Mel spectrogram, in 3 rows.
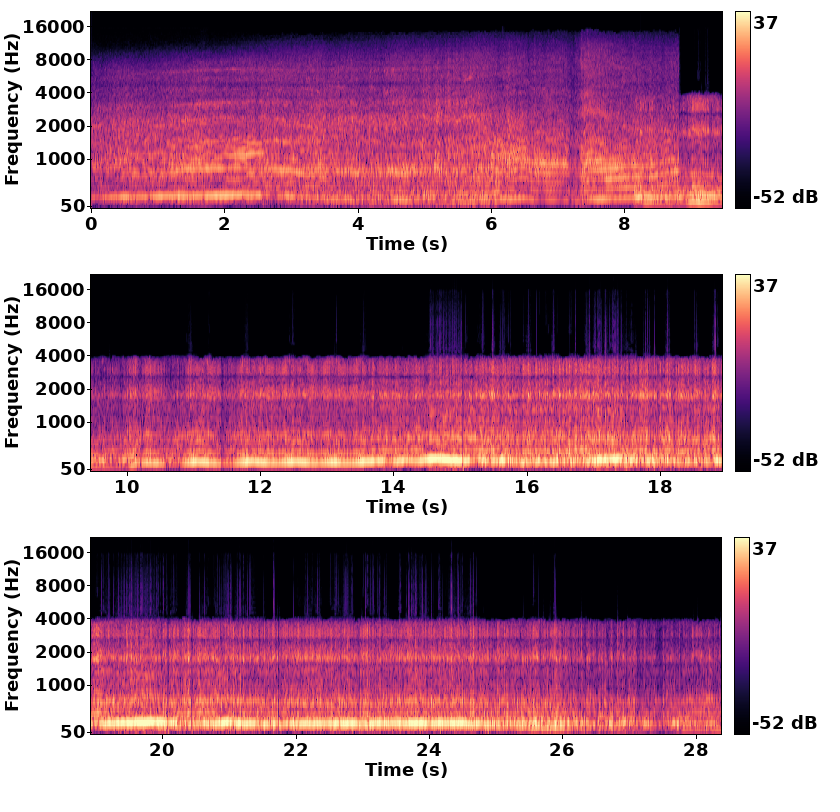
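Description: A car engine revving, rising and falling in pitch. About nine seconds in this gives way to the in-car sound of the Mercedes 190E rally car's engine at full effort on a special stage, its pitch climbing and dropping again and again as the driver accelerates, shifts gear and lifts for bends.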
